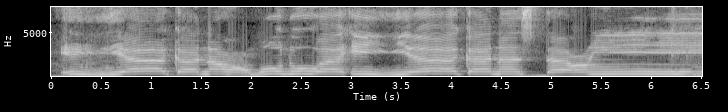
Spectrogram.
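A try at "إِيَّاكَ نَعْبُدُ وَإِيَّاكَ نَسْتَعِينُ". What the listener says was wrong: Bagus, tinggal di na'budu, ain sukunya jangan terbawa bu-nya dulu. Na'budu, jangan sampai na'bu. Ini udah siap-siap bu, ainnya belum tuntas. Tuntaskan dulu ain baru masuk ke bu. Iyyaka na'budu wa iyyaka nasta'in.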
